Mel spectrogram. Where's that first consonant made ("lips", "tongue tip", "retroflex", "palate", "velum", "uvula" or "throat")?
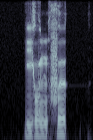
palate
